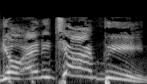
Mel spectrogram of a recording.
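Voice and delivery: high, whooping comedian impersonation; exaggerated high comic character voice; Tracy Morgan. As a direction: pitch it way up, stretched and sing-song. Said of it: "thank you, Tracy".

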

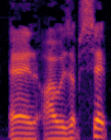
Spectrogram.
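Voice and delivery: usual speaking voice

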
